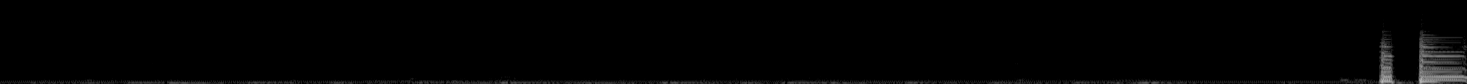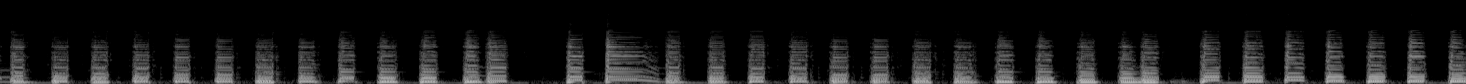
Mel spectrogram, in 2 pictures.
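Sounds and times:
guitar: 13.8s - 29.3s.

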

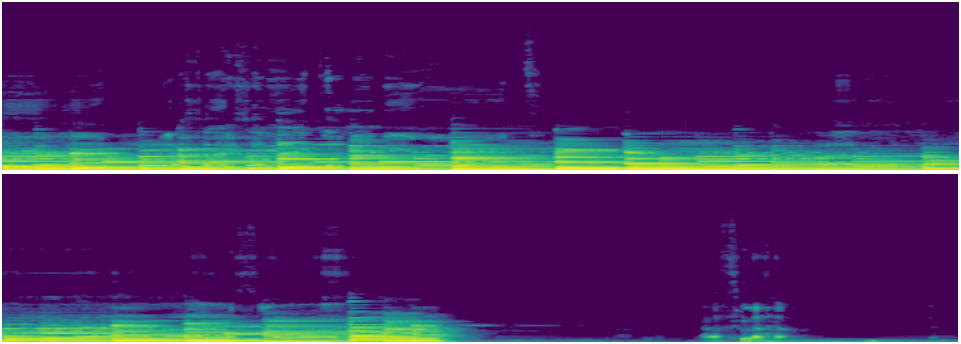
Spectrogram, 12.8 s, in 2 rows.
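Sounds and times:
piano: 0.0s - 10.4s.

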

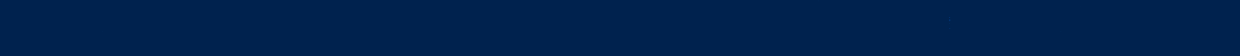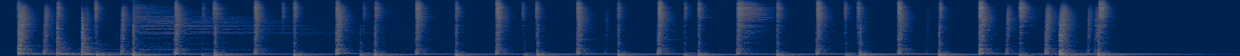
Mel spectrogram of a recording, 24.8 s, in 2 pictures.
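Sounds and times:
tom drum: 12.6s - 23.6s.

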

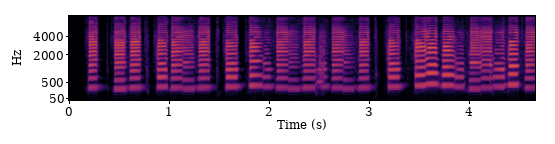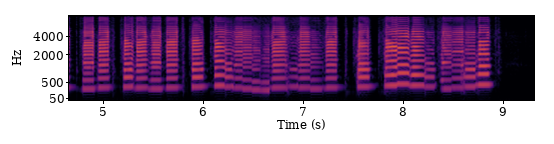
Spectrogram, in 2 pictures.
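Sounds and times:
saxophone: 0.2s - 9.0s.

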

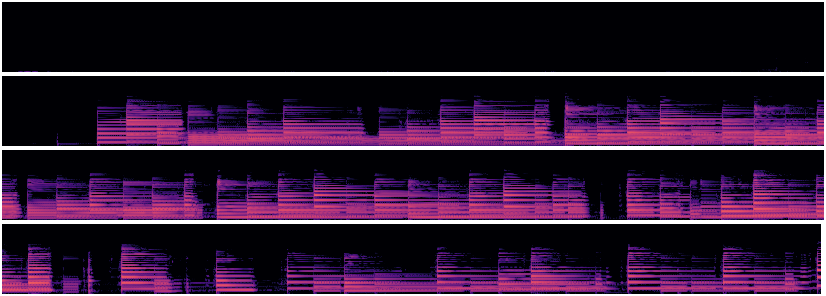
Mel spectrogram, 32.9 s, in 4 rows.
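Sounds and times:
electric guitar recorded with a Gefell microphone: 8.8s - 32.8s.

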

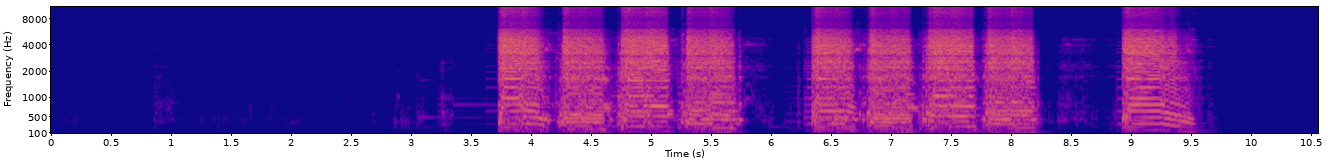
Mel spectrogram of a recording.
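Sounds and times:
strummed octaves: 3.8s - 8.3s.

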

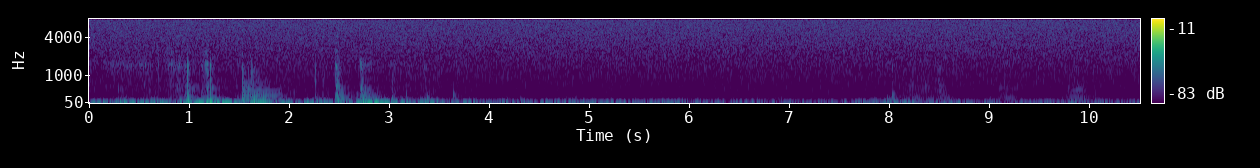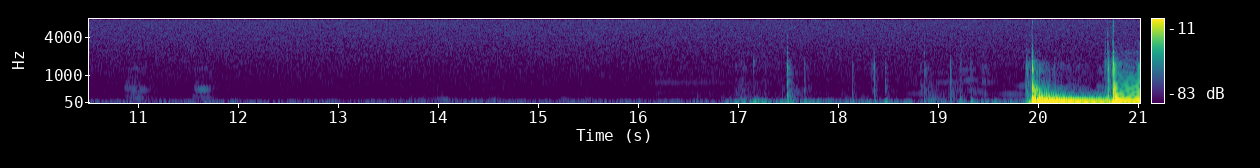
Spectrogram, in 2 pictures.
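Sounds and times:
bass guitar recorded by direct input: 19.9s - 21.0s.

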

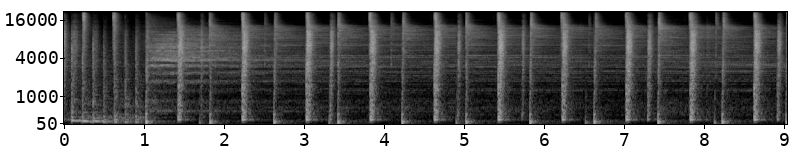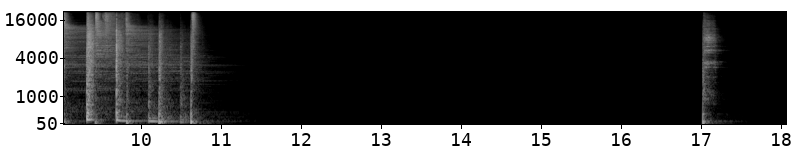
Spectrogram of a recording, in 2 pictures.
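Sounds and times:
ragtime drums: 0.0s - 11.0s.

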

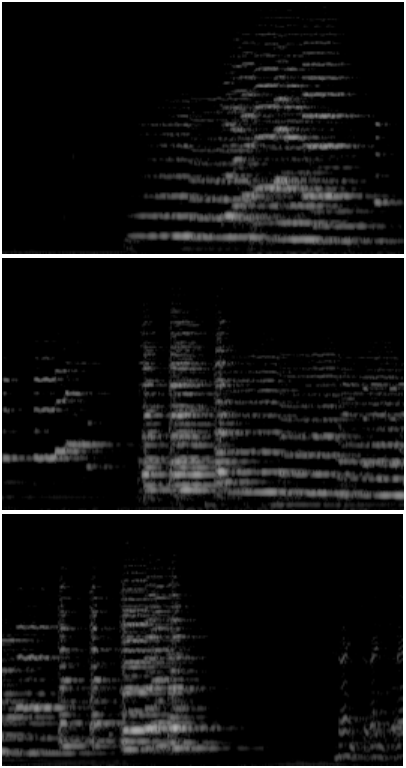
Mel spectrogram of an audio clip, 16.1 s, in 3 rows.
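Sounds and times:
violins: 1.7s - 5.1s, 7.2s - 13.6s.

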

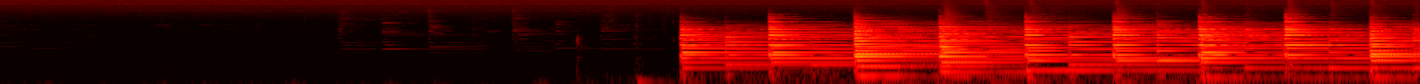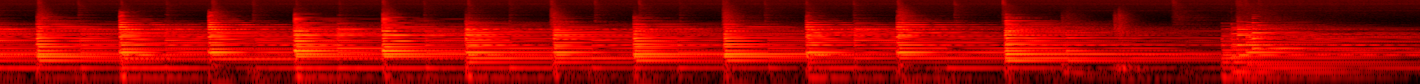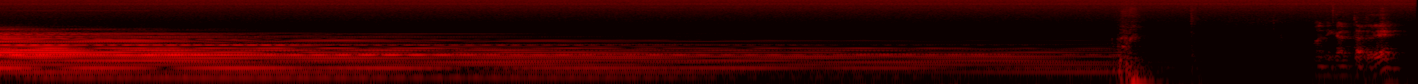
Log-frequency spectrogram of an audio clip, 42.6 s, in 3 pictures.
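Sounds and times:
piano note A: 6.8s - 38.6s.

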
